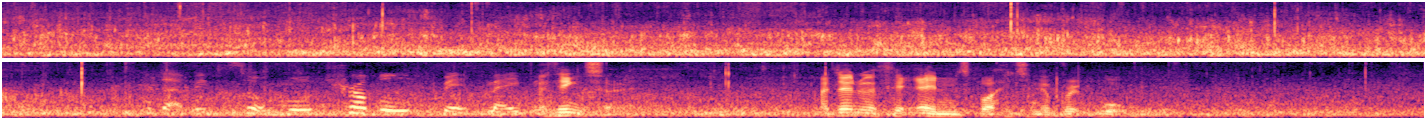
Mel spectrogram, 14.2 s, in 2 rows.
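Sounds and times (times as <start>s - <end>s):
water or air spurting out: 0.0s - 14.2s
faint sharp ticks and pops: 5.0s - 5.2s, 6.3s - 6.6s, 7.4s - 7.9s, 10.6s - 11.3s, 13.6s - 14.2s
speech: 8.4s - 10.4s, 11.3s - 13.2s.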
